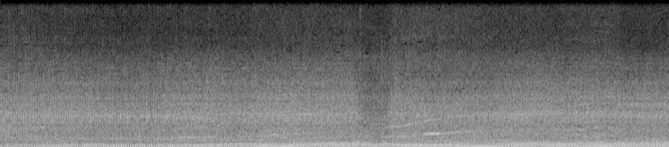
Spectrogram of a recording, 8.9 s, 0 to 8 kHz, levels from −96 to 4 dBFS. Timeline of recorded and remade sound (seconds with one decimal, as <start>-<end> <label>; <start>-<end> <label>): 0.0-7.4 recorded; 7.4-8.2 remade; 8.2-8.9 recorded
